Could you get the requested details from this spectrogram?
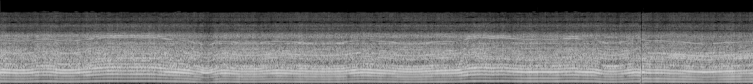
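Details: Husqvarna 455 Rancher two-stroke chainsaw cutting a heavy block of big wood: strong steady howl dips slightly as the bar bites and recovers cleanly, running healthy under load; its earlier power loss when warmed up was traced to a discoloured, dirty fuel filter.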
